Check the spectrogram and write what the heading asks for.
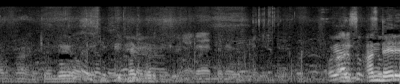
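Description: Young men talking casually, with one voice getting louder about three seconds in, over a faint steady hiss.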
